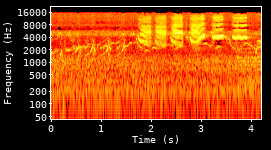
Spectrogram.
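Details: Whistled song of a Chinese hwamei kept by a bird trader in Vietnam: soft rising notes at first, then a burst of loud, rich strokes repeated about twice a second.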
